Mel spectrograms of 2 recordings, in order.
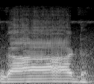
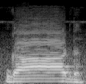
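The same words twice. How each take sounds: The two takes are said the same way.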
